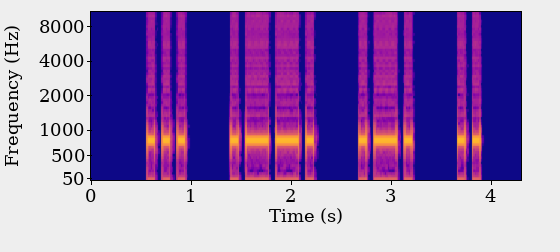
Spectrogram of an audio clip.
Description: Morse code, heard as a keyed tone, about 16 wpm, spaced as for 11 wpm, 800 Hz. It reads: SPRI
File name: CW Code Groups @10WPM / QSOs / QSO WA7QOX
